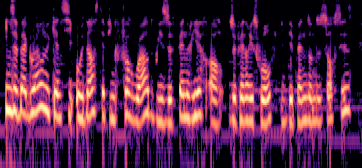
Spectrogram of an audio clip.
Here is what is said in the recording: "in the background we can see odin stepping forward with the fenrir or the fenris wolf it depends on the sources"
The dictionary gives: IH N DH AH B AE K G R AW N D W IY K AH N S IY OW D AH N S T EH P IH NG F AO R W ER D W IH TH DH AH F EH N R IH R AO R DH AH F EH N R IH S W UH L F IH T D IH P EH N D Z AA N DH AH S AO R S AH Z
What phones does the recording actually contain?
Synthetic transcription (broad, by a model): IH N DH AH B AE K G R AW N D W IY K AH N S IY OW D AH S T EH P IH NG F AO R W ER D W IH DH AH F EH N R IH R AO R DH AH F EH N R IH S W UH L F IH T D IH P EH N D Z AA N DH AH S AO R S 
